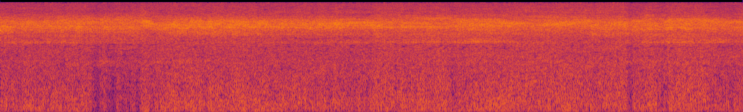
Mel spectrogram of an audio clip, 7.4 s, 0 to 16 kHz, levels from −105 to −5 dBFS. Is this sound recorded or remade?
remade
